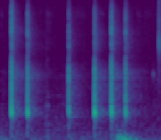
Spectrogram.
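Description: Chalk clicking and tapping against a chalkboard during handwriting strokes: about eight sharp, irregularly spaced taps.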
